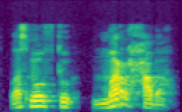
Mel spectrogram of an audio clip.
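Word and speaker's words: مرحبا: syllables let's move to Marhaba Marhaba is welcome so we separate the two syllables by Mar the first one we put the sukoon on the letter R and then let's move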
